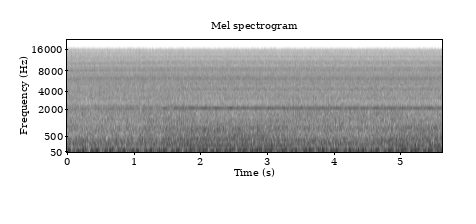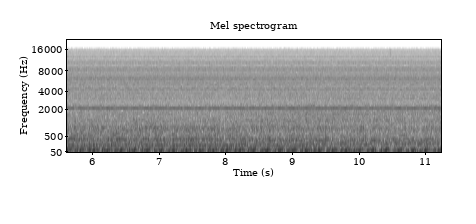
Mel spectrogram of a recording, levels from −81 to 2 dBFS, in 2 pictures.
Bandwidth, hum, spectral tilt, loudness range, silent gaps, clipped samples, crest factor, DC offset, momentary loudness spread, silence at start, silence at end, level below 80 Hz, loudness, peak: 16.5 kHz; none; -3.5 dB/octave; 0 LU; none; under 0.1%; 14 dB; under 0.1%; 1 LU; 0 s; 0 s; -32 dBFS; -24 LUFS; -10 dBFS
